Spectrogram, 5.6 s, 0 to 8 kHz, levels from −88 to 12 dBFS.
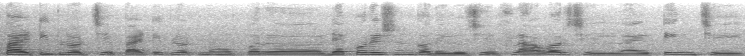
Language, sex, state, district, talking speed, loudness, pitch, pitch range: Gujarati, female, Gujarat, Gandhinagar, 150 wpm, -21 LUFS, 225 Hz, 210-245 Hz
